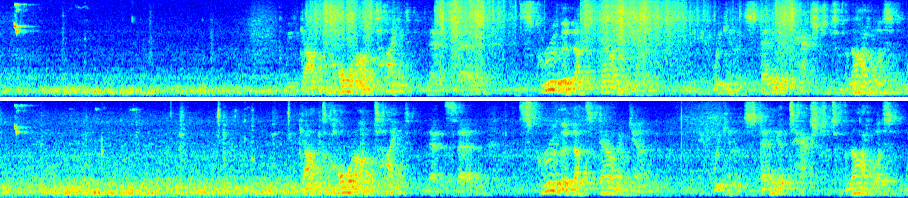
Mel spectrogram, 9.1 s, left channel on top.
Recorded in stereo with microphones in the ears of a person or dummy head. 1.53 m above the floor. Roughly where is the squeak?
Centre.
